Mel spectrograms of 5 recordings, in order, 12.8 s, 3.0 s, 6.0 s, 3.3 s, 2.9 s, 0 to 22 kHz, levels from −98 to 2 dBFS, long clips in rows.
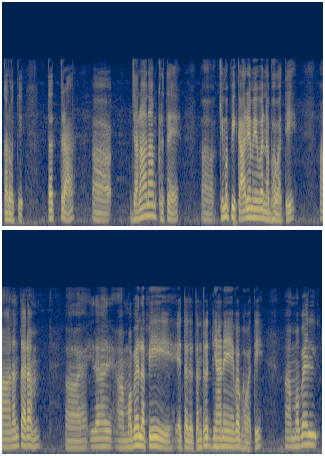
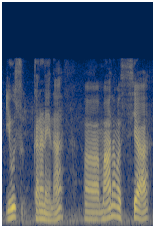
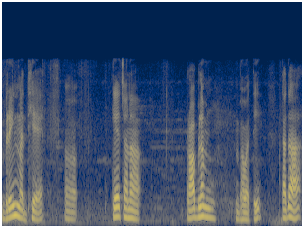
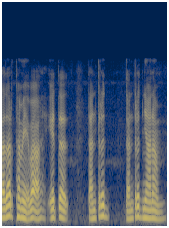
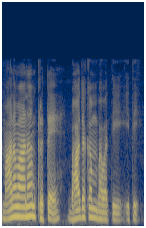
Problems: none marked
